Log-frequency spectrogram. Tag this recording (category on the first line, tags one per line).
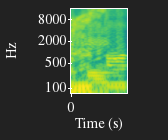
Sound effects > Electronic / Design
Interface
Digital
options
button
notification
menu
alert
UI
message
